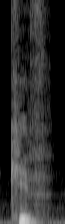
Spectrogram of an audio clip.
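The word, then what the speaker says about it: Kyiv: Kirk it was key Kiev was the Russian name of it and it's kiv I always always been the the pronounce gif that's the Ukraine pronunciation of it um but yeah but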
